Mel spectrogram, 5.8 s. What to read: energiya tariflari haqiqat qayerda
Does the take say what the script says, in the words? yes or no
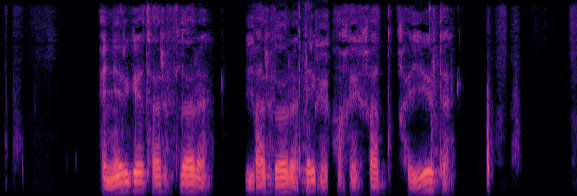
no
